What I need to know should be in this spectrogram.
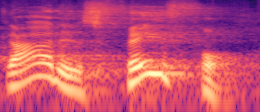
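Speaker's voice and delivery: high, slow call to the congregation; demonstrated yell. Shown as a demonstration. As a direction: yell it out, stretching the words. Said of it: "if I was to yell out".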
